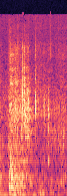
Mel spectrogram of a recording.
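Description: A kitchen cabinet holding cups is pulled open to get a cup for water, with a short wooden knock and scrape, followed by a faint clatter and a quieter rustling tail. No one speaks.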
